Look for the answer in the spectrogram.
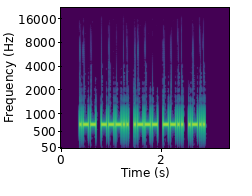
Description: Morse code, heard as a keyed tone, about 32 wpm, 700 Hz. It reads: W8JZL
